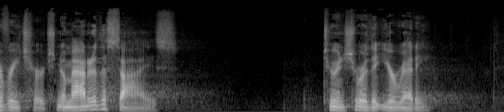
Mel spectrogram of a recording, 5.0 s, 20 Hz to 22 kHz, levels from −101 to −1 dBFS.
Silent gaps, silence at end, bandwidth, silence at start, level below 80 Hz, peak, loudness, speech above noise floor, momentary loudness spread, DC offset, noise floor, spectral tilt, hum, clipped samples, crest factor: none; 0.75 s; 16 kHz; 0 s; -72 dBFS; -12 dBFS; -34 LUFS; 47 dB; 21 LU; under 0.1%; -81 dBFS; -5 dB/octave; none; under 0.1%; 24 dB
